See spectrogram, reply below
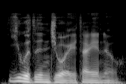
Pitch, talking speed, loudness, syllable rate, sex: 100 Hz, 285 wpm, -19 LUFS, 6.3 syllables/s, male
